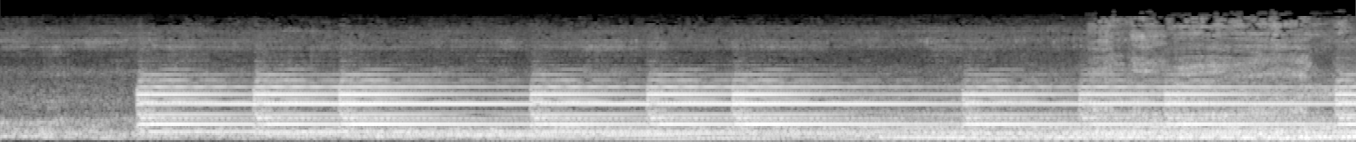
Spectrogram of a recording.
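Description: A large bell rings loudly, struck over and over.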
